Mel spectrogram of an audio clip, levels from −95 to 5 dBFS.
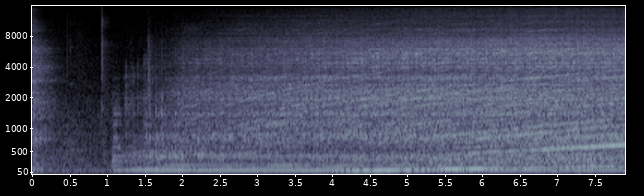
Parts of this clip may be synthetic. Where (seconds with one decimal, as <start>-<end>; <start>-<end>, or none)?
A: none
